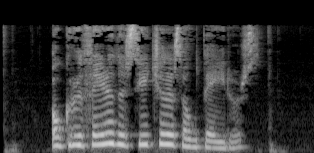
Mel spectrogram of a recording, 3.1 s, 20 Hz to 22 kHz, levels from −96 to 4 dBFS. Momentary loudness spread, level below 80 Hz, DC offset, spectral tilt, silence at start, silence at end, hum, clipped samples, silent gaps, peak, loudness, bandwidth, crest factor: 12 LU; -60 dBFS; under 0.1%; -3 dB/octave; 0.05 s; 0.55 s; none; under 0.1%; none; 0 dBFS; -21 LUFS; 12 kHz; 22 dB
